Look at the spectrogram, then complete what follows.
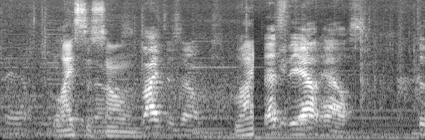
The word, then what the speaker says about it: lysosome: Lysosome.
